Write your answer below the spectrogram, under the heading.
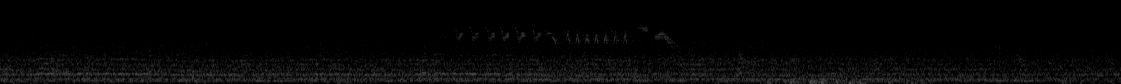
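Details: Bees and other insects foraging on lavender in a garden in Brittany, France; a faint, steady low buzzing hum runs throughout, with a brief series of high, rapid chirps near the middle.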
